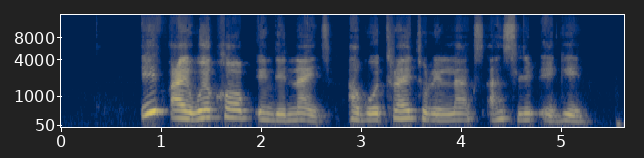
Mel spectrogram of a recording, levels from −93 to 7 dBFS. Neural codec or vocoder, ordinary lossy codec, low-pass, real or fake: vocoder, 44.1 kHz, 128 mel bands, Pupu-Vocoder; Opus, 16 kbps; 14.4 kHz; fake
